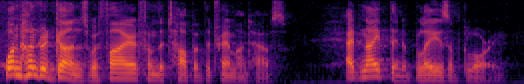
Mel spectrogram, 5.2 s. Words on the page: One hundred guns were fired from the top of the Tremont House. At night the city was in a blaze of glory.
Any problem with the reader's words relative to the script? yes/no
yes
